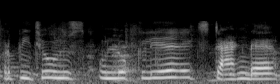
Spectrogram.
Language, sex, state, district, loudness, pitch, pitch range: Hindi, male, Maharashtra, Mumbai Suburban, -16 LUFS, 285 Hz, 255-305 Hz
